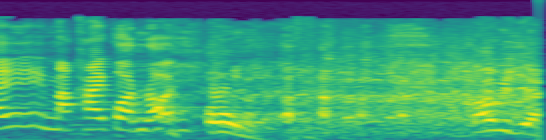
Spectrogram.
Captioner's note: laughing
